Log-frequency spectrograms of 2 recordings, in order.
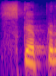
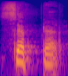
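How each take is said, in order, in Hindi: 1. s के बाद k की आवाज़ आती है। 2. s के बाद कोई k की आवाज़ नहीं आती।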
